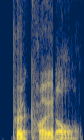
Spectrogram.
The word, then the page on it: precoital: American English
